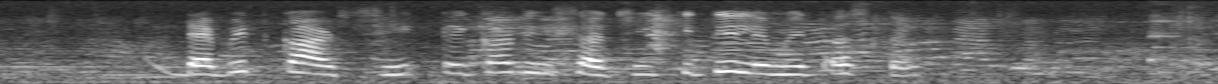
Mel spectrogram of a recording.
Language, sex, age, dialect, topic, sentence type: Marathi, female, 18-24, Standard Marathi, banking, question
